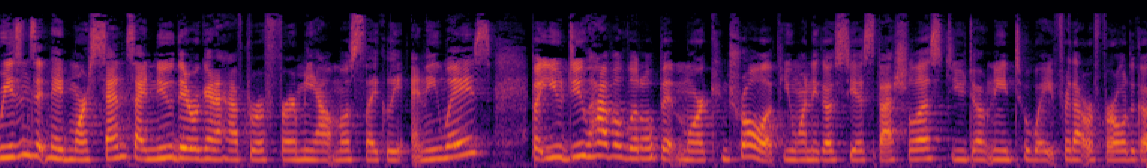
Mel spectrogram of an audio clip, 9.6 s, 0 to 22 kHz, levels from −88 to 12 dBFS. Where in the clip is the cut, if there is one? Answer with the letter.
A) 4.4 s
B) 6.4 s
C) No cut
A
